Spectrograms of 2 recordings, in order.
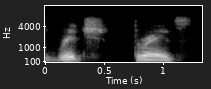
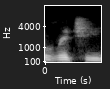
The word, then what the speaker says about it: Riche Threads: So it's Rich Threads, not no Richie. There's no IE in the brand. Get it right, Rich y'all. Rich is more of a French twist to American Rich.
